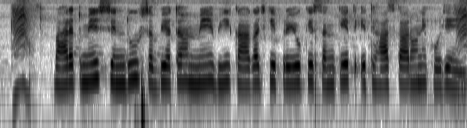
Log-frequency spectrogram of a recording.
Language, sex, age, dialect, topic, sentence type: Hindi, female, 18-24, Kanauji Braj Bhasha, agriculture, statement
